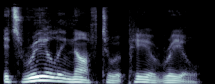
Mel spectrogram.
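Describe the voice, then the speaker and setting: A man voicing a calm, courteous elderly detective who asks questions softly and drops French words. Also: on the low side, measured pace, dry recording, clean studio sound. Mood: calm probing. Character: elderly male Belgian detective, calm and probing.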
